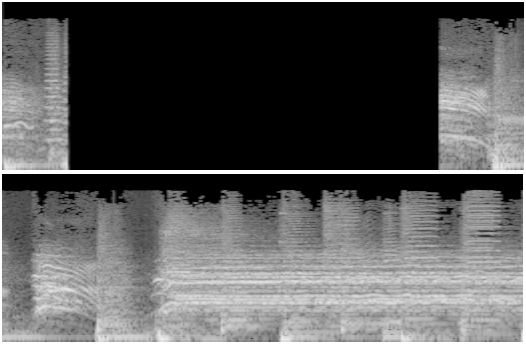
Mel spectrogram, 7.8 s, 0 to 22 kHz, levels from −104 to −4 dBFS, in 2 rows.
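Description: At 0.49 s the audio just drops out to silence, and it stays gone until 3.28 s, so roughly 2.8 seconds of material simply isn't there. What gives it away is how dead that gap is: no room tone, no noise floor, just silence, and the sound comes back in mid-flow rather than easing in. That pattern points to the input likely having been lost, a disconnect or stray mute, while the recorder kept writing.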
